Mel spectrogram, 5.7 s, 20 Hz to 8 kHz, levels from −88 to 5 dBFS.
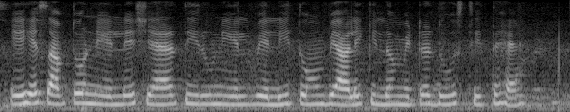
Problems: background sounds at intervals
